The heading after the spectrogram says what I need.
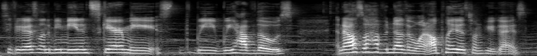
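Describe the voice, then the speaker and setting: A woman's voice: mid-range voice, fast talker, fairly bright tone, soft background music. A woman livestreaming a game with casual, giggly chat and an easily flustered manner.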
